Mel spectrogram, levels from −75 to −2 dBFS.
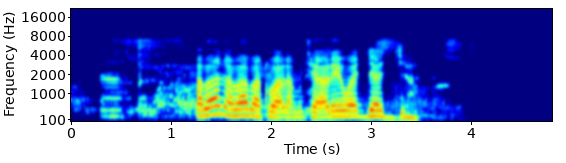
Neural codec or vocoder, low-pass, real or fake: none; 7.2 kHz; real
